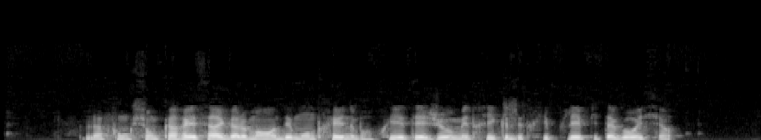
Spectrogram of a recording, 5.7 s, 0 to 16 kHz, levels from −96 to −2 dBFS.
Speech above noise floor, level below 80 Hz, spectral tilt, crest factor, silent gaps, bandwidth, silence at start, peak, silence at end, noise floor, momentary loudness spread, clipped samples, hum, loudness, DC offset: 53 dB; -60 dBFS; -12 dB/octave; 18 dB; none; 3.9 kHz; 0.65 s; -2 dBFS; 0.65 s; -74 dBFS; 11 LU; under 0.1%; none; -21 LUFS; under 0.1%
